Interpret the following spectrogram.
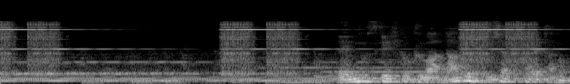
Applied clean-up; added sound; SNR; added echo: none; Telephone; 8 dB; reverberation time 0.6 s.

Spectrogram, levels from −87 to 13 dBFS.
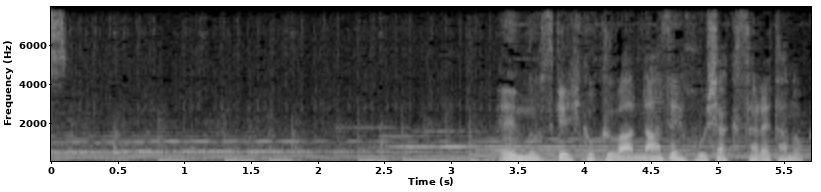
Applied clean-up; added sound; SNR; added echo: none; none; none; none.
